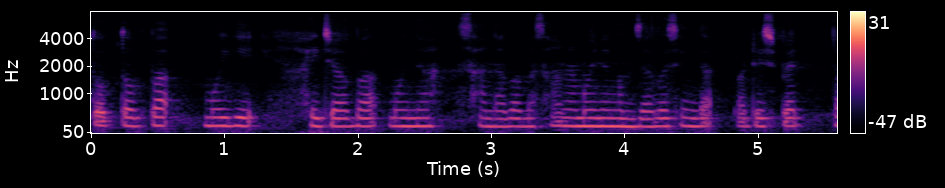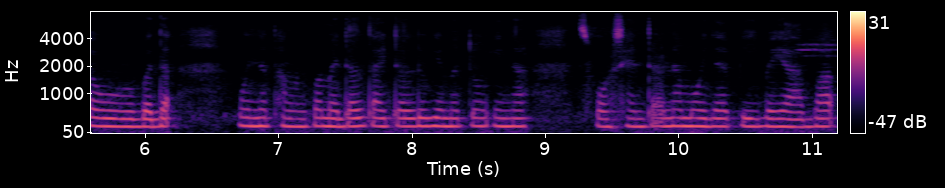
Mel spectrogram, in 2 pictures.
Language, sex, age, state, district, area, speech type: Manipuri, female, 18-30, Manipur, Bishnupur, rural, spontaneous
